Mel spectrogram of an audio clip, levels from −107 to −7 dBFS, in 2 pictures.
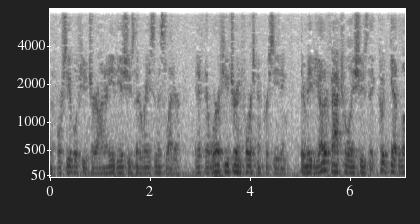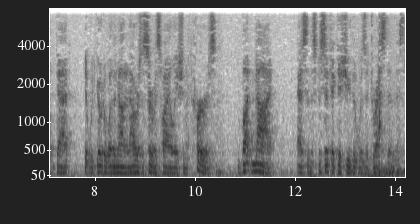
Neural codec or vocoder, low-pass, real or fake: none; 7.2 kHz; real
